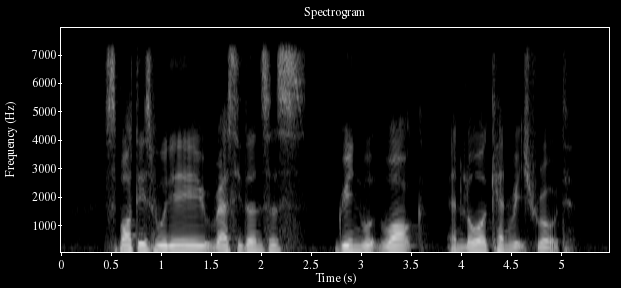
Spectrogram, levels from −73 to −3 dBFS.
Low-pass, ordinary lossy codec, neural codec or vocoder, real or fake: 7.2 kHz; none; none; real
